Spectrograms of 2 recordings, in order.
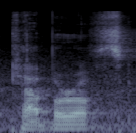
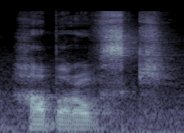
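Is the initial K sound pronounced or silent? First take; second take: pronounced; silent. First: The opening K sound is pronounced. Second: The opening K sound is silent. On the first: The speaker calls it wrong. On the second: The speaker calls it right.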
